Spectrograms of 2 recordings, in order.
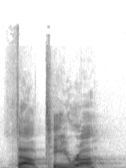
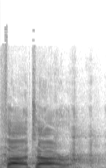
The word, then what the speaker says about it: Thyatira: I think it's actually properly pronounced Thyatira, but since we're in Montgomery County, we call it Thyatira.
